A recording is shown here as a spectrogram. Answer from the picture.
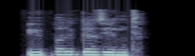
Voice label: "übelgesinnt", German; adjectives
